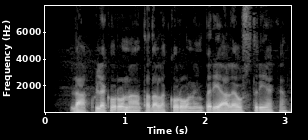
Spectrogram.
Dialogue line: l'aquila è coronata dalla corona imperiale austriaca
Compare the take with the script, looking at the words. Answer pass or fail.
pass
